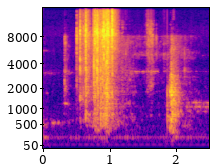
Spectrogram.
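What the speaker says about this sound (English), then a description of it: "Let's shuffle up the decks." Decks of cards are shuffled up close during a live spiritual reading session, two quick riffling bursts, the first longer, then a shorter one, quiet and without talk.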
